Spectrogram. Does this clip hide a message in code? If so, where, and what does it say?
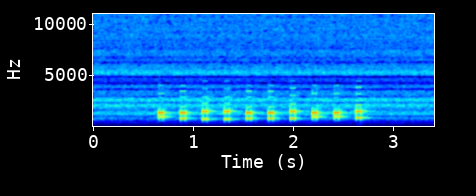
Yes: DTMF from 0.7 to 2.7 s, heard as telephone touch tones, dialled by machine, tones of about 40 ms. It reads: 0533556009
